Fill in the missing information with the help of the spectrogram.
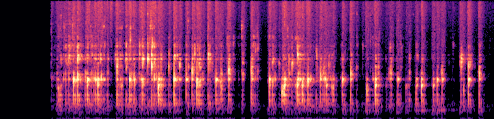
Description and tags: Water running down the sink
Water draining down the sink
draining-water, flowing-in-the-sink, sink, sink-water, water, water-flowing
